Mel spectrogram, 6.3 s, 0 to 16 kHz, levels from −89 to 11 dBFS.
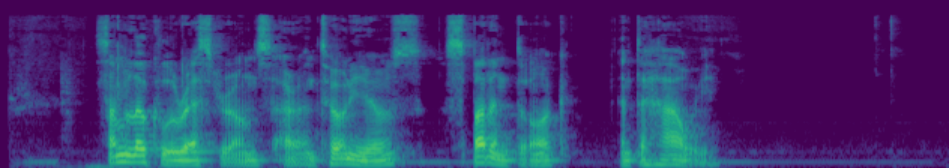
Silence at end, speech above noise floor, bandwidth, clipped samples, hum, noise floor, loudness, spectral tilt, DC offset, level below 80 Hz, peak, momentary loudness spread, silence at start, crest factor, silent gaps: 1.55 s; 48 dB; 11.5 kHz; under 0.1%; none; -68 dBFS; -21 LUFS; -4.5 dB/octave; under 0.1%; -46 dBFS; -2 dBFS; 11 LU; 0.65 s; 20 dB; none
